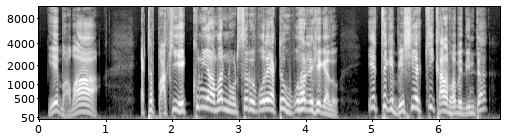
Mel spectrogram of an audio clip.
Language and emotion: Bengali, disgusted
